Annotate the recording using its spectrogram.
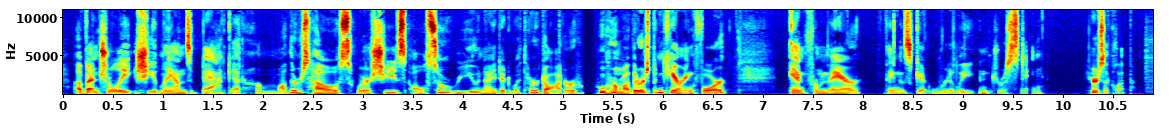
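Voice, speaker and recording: The voice shows ordinary pitch variation and some vocal fry. It moves at a moderate pace with an American accent. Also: woman, very deep, low pitch for a woman. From US Midwest (Scandinavian area). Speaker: culture critic and podcast co-host. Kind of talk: casual advice chat with film recommendations. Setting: studio.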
